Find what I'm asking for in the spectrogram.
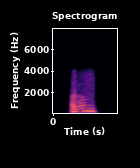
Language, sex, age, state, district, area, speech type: Manipuri, female, 45-60, Manipur, Kangpokpi, urban, conversation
